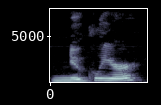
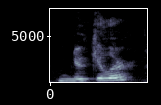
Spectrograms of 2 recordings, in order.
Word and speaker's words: nuclear: pronouncing this chapter correctly it is nuclear chemistry and nuclear reactions not nuclear one of my biggest pet peeves in life is the mispronunciation of this word so please make sure that you are saying it correctly especially if you're ever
